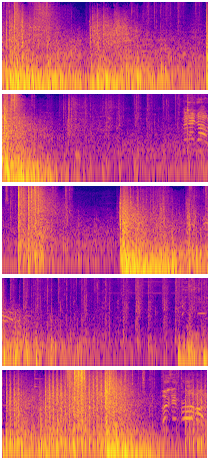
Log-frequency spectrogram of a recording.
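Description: Footsteps thud quickly up concrete stairs.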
